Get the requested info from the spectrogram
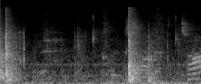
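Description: Two sharp plastic knocks, about a second and a quarter apart, as the iMac G3's translucent plastic housing is pushed and snapped into place; the second is the louder.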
